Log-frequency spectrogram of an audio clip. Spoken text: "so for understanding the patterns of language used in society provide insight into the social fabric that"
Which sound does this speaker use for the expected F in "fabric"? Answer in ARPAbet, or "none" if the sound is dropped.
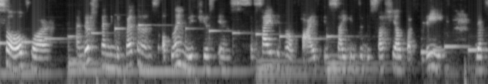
P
